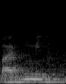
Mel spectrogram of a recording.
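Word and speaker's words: বাগ্মী: কন্ঠ ও তালু আ এর সংকৃত উচ্চারণ রয়েছে কোন শব্দটিতে জ্ঞান বাগমি শব্দের সঠিক উচ্চারণ কোনটি বাগমি নিচের কোন শব্দটিতে ইও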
